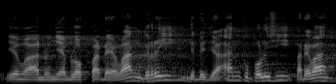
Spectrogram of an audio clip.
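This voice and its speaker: A man preaching in a Sundanese accent, telling stories with acted-out dialogue and sudden shouts. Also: medium pitch, a little fast. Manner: animated storytelling, acting out dialogue, bursts of shouting. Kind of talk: lively Sundanese sermon. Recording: echoey hall from a distance.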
